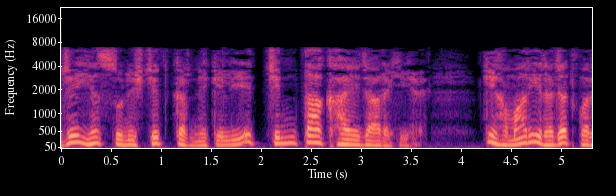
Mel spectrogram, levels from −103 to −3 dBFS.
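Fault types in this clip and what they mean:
transcoding between lossy codecs: the speech stops at 6.8 kHz and carries mismatched artefacts heard together, likely from passing through several lossy codecs in turn. One low-bitrate encode would give a single consistent artefact character, not stacked ones.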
